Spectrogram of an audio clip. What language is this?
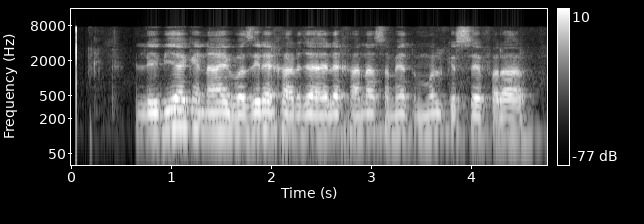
Urdu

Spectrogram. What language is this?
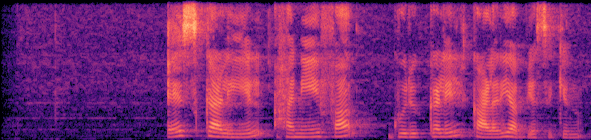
Malayalam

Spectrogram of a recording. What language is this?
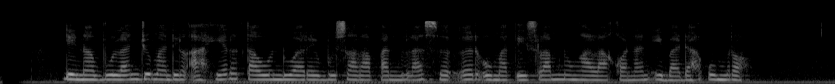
Sundanese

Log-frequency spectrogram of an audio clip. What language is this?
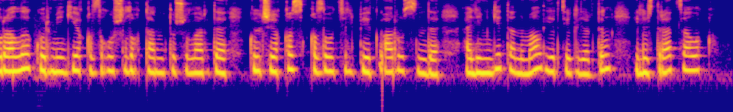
Kazakh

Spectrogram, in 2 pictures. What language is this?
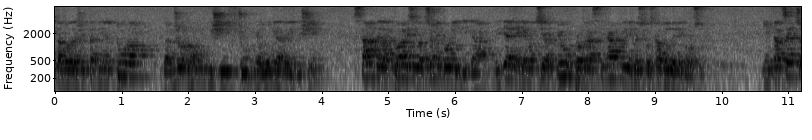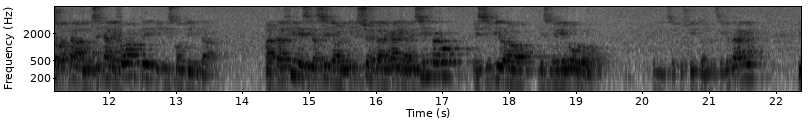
Italian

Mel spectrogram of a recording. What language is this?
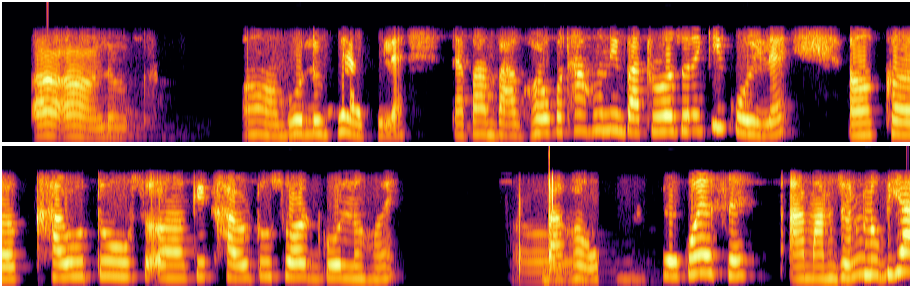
Assamese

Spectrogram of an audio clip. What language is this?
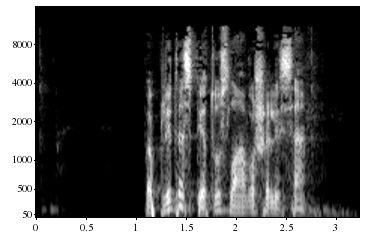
Lithuanian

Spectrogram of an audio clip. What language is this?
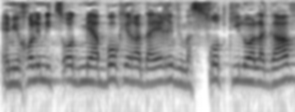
Hebrew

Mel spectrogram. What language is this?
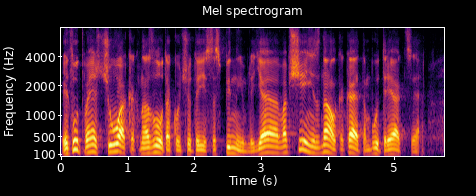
Russian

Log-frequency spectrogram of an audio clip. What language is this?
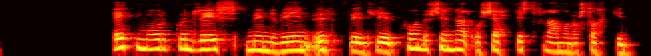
Icelandic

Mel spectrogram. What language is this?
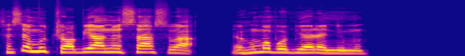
Akan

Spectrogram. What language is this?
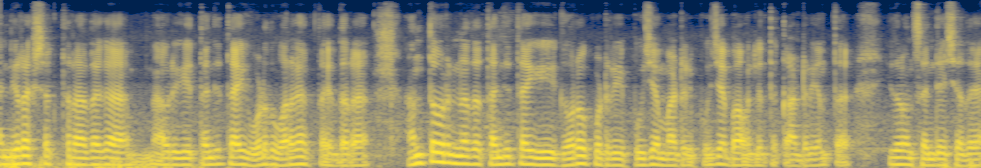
Kannada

